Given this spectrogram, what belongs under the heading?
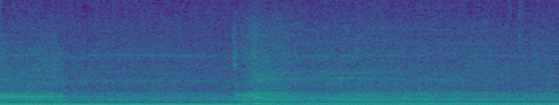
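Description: A Honda Goldwing bagger with a manual gearbox accelerates, its engine note dipping then rising in a smooth, muffled drone, heard from the rider's position with steady wind and road noise.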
